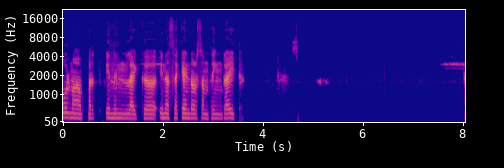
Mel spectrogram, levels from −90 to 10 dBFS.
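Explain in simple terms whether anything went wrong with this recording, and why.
The speech cuts to silence twice, from 0.38 to 0.53 s and from 6.48 to 6.55 s, then carries on as if it had kept playing. That is a Bluetooth dropout, likely caused by packets arriving at the headphones too late and being discarded.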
